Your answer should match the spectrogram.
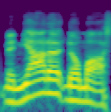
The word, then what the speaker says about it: Mañana No Mas: I always love talking with other podcasters like yourself, and your podcast is called Mañana No Mas. Did I say that right? – You did. Yeah.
